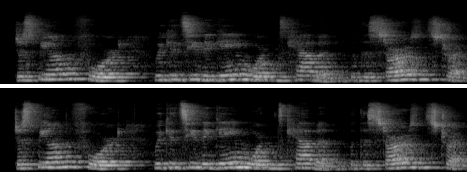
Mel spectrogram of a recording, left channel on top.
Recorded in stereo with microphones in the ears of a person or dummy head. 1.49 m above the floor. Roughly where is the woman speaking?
Right.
